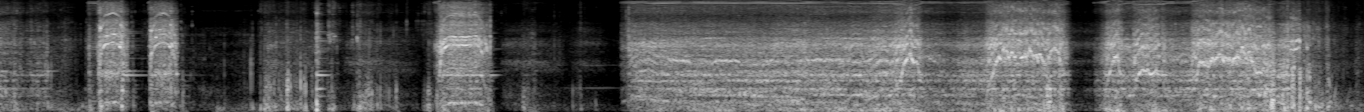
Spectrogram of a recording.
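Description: Battery-powered ice auger drilling through lake ice: a few short bursts in the first five seconds, then steady drilling from about six seconds in, with a brief stop a little before eleven seconds.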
